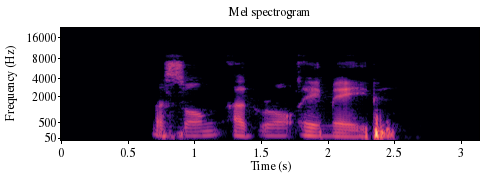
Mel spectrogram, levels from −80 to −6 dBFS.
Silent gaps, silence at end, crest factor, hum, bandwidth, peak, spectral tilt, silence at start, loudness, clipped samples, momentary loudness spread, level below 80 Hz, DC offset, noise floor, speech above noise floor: none; 0.65 s; 26 dB; none; 9.6 kHz; -8 dBFS; -4.5 dB/octave; 0.7 s; -33 LUFS; under 0.1%; 12 LU; -56 dBFS; under 0.1%; -84 dBFS; 51 dB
